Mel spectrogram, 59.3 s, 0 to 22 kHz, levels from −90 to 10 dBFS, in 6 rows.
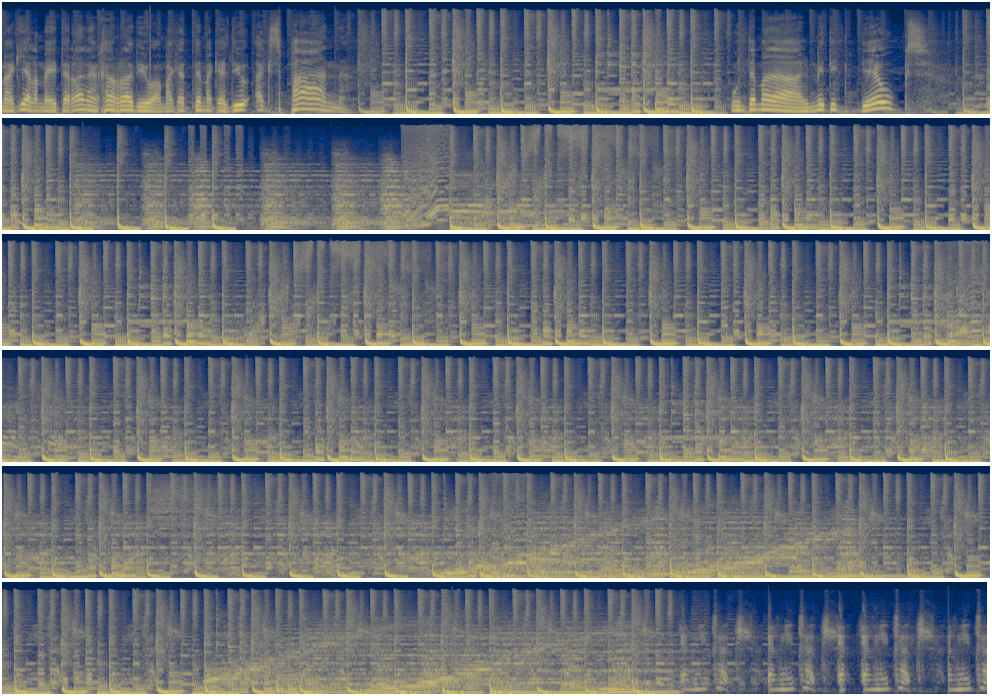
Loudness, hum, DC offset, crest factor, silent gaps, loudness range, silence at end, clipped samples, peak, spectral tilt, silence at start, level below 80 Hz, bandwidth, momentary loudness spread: -16 LUFS; none; under 0.1%; 14 dB; none; 3 LU; 0 s; under 0.1%; 0 dBFS; -5.5 dB/octave; 0 s; -18 dBFS; 17.5 kHz; 5 LU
